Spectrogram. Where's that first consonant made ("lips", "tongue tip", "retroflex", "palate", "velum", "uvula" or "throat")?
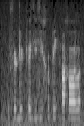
tongue tip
